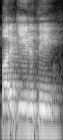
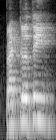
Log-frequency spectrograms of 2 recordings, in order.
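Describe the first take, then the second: First: A vowel is inserted between p and r. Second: The opening pr is said as a tight cluster. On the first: The speaker calls it wrong. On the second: The speaker calls it right.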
